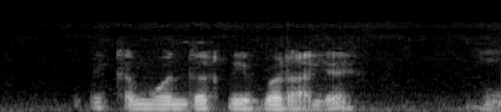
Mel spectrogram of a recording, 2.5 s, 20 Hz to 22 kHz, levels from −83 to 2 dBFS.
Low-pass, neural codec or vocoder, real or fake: 10.8 kHz; codec, 24 kHz, 0.9 kbps, WavTokenizer, medium speech release version 1; fake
